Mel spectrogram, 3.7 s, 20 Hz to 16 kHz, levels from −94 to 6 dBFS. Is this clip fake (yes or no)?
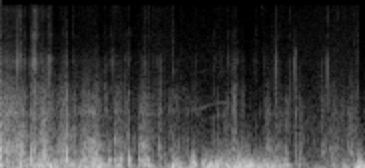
no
